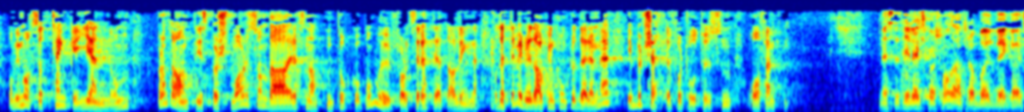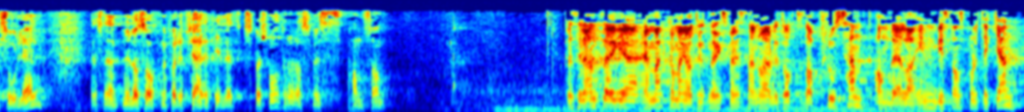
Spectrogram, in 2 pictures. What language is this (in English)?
Norwegian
